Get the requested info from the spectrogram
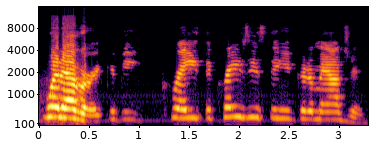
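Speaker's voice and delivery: high and loud, gushing over wild possibilities; excited burst. Real, not acted. Reader urging the client to dream wildly, excited and loud. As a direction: throw it out there with big excitement.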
